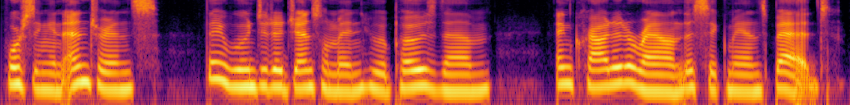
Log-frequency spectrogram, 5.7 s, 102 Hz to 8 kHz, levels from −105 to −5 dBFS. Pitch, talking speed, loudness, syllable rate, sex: 210 Hz, 180 wpm, -17 LUFS, 5.6 syllables/s, female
